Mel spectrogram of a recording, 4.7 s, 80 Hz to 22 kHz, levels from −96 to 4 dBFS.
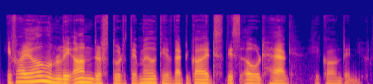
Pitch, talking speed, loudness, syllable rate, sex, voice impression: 125 Hz, 165 wpm, -20 LUFS, 5.0 syllables/s, male, very masculine, very adult-like, old, thick, tensed, slightly powerful, slightly bright, slightly soft, slightly muffled, fluent, cool, intellectual, very sincere, very calm, mature, friendly, reassuring, slightly unique, very elegant, slightly sweet, lively, very kind, slightly modest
